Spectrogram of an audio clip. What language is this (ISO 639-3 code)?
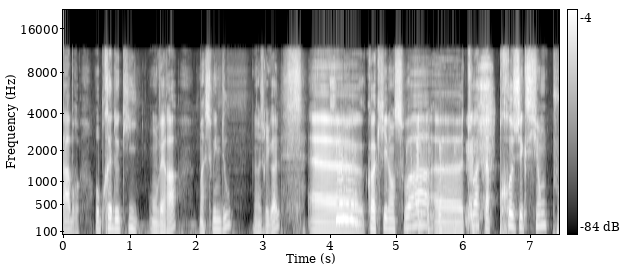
fra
